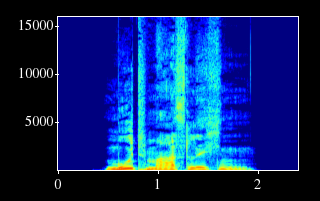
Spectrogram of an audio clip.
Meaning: inflection of mutmaßlich: 1. strong genitive masculine/neuter singular 2. weak/mixed genitive/dative all-gender singular 3. strong/weak/mixed accusative masculine singular 4. strong dative plural
- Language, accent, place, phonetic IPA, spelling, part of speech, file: German, Germany, Berlin, [ˈmuːtˌmaːslɪçn̩], mutmaßlichen, adjective, De-mutmaßlichen.ogg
